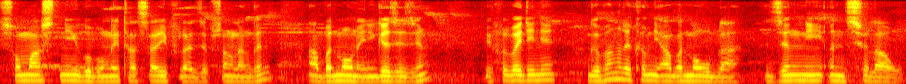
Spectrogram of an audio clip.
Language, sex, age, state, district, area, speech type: Bodo, male, 18-30, Assam, Udalguri, urban, spontaneous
